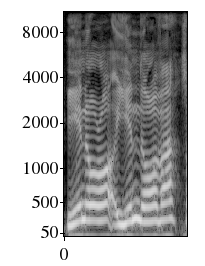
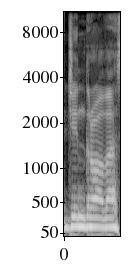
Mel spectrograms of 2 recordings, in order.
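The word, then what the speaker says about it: Jindrová: and they said her name, it wasn't Jindrov anyway, Yanova, like I cannot pronounce it like that, but Yindrova, something like that, it was like completely different to what I might say Jindrova, so, you know, we take the Irish and Czech together, we might get a good pronunciation in there somewhere.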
